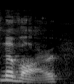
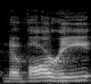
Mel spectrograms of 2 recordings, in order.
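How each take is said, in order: First: The name is said plainly without an added ending. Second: The name is over-pronounced with an added ending. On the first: The speaker calls it right. "It's Navar" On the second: The speaker calls it wrong. "I've put up with you pronouncing"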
